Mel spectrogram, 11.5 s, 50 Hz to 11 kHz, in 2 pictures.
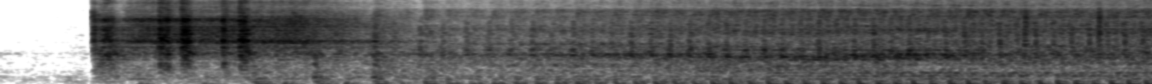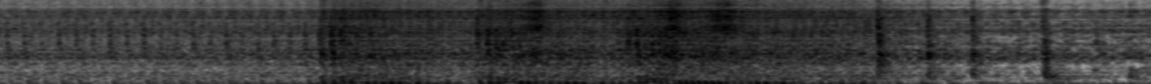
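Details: Honda Megapro 150cc that ran rough and smoky, after a rebuild from the cylinder block up: the engine catches quickly and settles into a smooth, even idle with a couple of throttle blips; no longer rough.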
